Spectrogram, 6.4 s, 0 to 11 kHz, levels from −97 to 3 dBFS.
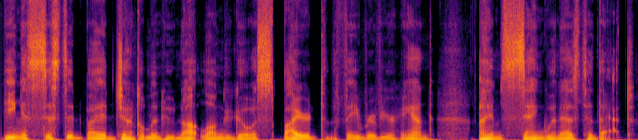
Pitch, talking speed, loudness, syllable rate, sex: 120 Hz, 205 wpm, -19 LUFS, 5.4 syllables/s, male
